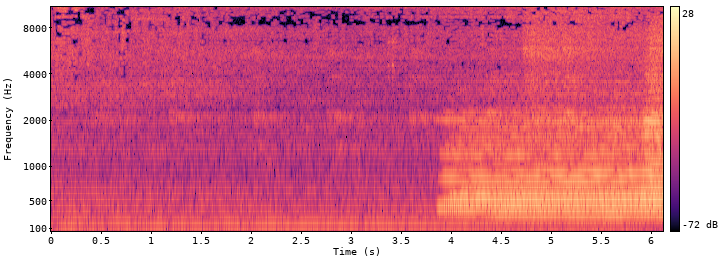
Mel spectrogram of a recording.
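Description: An approaching Amtrak diesel passenger locomotive sounds one long blast of its horn, starting abruptly about four seconds in over a low steady hum.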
